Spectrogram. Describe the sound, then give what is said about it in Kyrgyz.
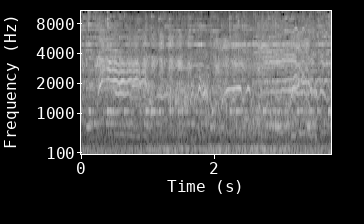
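Wild horses in a small town in Spain neigh and whinny, with loud, shrill, wavering calls that overlap and follow one another almost without pause for the whole stretch. “Испаниянын Амил шаарчасында жапайы жылкыларга арналган жылда кайталануучу кызыктуу көрүнүш башталды.”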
